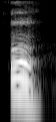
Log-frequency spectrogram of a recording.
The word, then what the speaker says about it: ont: And that's spelled O-N-T. On. Ont. Ils ont. Ils ont. And make sure that you sort of make that an on sound as opposed to an en sound.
